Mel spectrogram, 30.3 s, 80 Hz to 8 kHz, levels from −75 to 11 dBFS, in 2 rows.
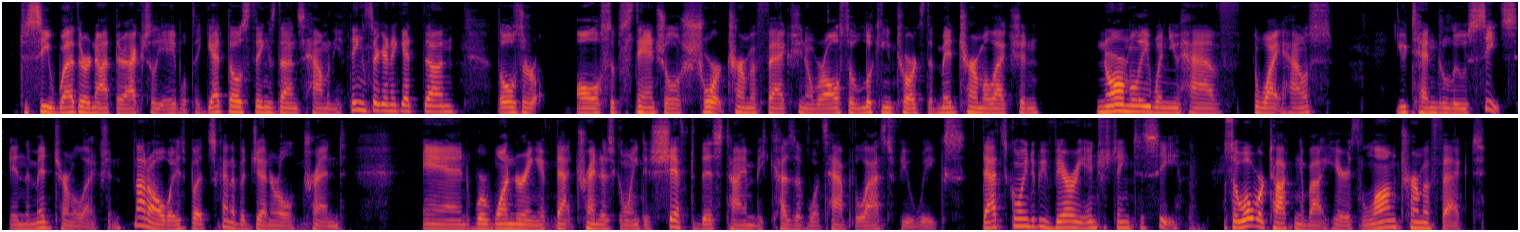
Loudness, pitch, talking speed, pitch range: -22 LUFS, 130 Hz, 195 wpm, 120-140 Hz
